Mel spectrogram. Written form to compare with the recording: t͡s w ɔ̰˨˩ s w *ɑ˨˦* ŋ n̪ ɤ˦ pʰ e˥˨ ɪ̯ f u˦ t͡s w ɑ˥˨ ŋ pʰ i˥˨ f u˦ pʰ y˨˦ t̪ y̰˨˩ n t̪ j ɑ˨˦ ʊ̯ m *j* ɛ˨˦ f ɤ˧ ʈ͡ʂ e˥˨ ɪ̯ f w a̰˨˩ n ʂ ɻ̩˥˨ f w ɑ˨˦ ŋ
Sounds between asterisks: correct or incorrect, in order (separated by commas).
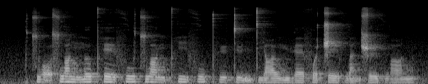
incorrect, incorrect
